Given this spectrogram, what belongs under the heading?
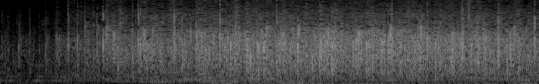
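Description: A large crowd applauds a campaign speech by Harvey Dent, a steady dense wash of clapping that swells after a quiet start and holds loud throughout, with no voices over it.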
